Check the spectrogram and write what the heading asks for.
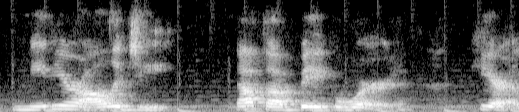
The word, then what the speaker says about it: meteorology: Here, let's go ahead and break up the syllables and let's see if you can say it with me. It's me, T, or all, O, G. Oh my goodness, how many syllables was that? Me, T, or all, O, G. 6 syllables.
